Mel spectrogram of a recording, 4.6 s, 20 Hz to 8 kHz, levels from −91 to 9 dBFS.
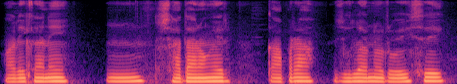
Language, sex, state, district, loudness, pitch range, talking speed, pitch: Bengali, male, West Bengal, Cooch Behar, -15 LUFS, 120-130 Hz, 105 wpm, 125 Hz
